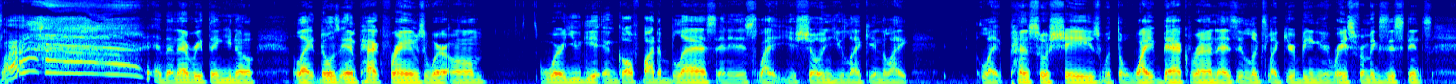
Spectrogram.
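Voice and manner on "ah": very high, piercing scream. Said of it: "that's when he screams".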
